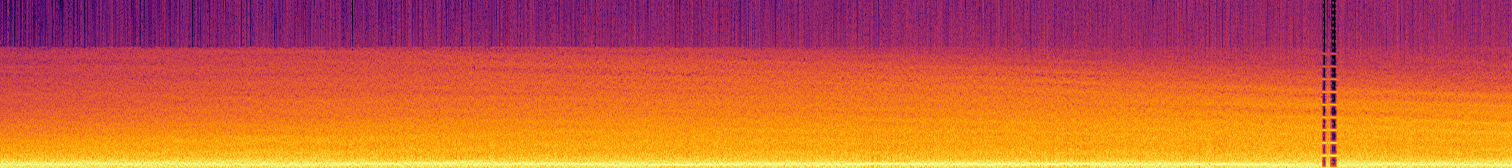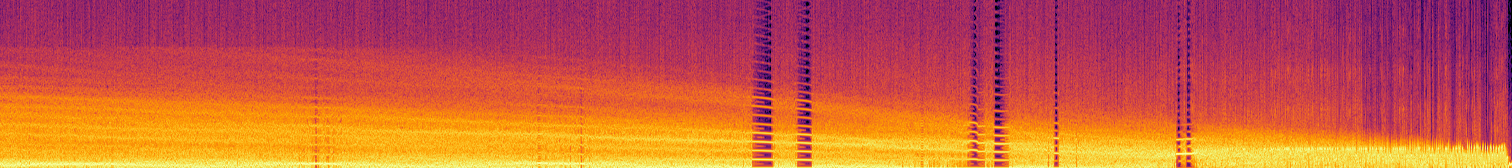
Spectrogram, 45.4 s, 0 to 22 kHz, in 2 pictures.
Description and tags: a crazy chaotic screams, the sound is quite warm
made from 2 sine oscillator frequency modulating each other and some variable controls.
programmed in ChucK programming language.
